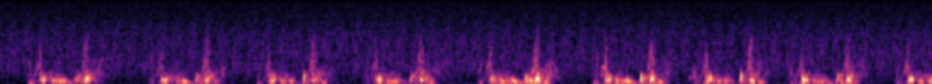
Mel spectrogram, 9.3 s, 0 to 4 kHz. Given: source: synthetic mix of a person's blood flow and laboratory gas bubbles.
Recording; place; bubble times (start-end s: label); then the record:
Doppler ultrasound of blood flow; precordium
no bubbles
From the record:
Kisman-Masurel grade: 000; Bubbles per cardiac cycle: 0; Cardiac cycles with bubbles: 0%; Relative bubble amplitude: no bubbles discernible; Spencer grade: 0 (complete lack of bubble signals)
